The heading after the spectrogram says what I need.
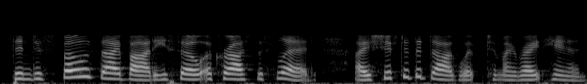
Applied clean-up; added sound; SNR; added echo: none; none; none; none.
